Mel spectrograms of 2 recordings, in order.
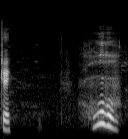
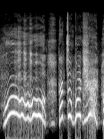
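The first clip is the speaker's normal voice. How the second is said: high, loud gleeful whoop; giddy high shout; excited whoop; 9 semitones higher, 5 dB louder, much slower than usual. Pretend. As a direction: cheer it out like a rowdy toy. Toy character whoops at drugs.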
